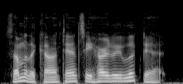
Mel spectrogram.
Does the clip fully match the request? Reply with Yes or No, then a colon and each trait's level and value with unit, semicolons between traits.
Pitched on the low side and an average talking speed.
No: low, 130 Hz; fast, 260 wpm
